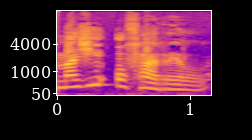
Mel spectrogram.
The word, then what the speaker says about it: Maggie O'Farrell: És la Maggie, perdoneu-me per les pronúncies, és la Maggie O'Farrell, ara sí que ho he dit bé.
